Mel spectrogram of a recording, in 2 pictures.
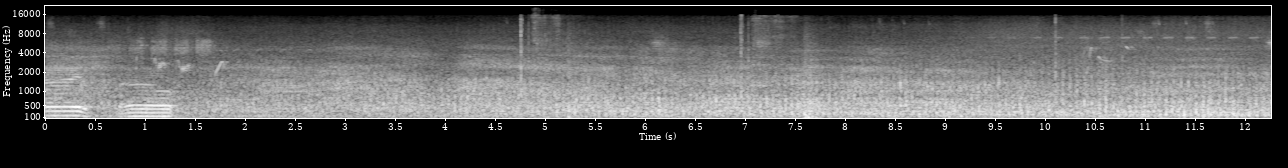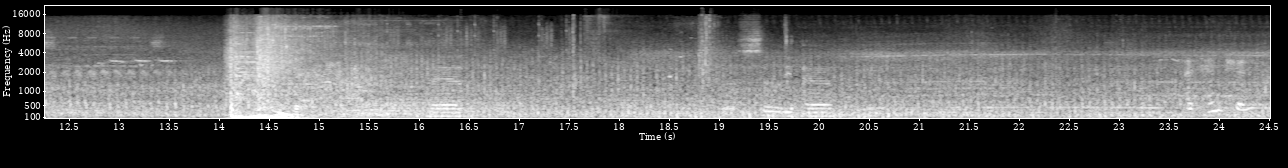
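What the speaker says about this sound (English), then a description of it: "Please stand by for the returning helicopter." Helicopter returning in a video game, a steady rotor drone under continuous ambient game sound, with a brief loud whoosh of a burst about midway before the hum settles again.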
